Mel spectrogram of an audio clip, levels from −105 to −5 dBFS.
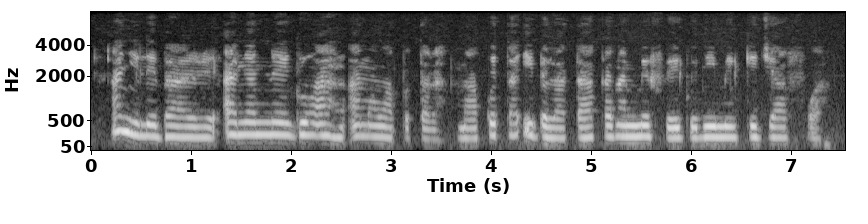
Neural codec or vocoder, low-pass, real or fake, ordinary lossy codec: none; none; real; none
